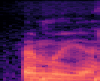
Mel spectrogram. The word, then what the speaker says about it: Famuyiwa: Yes, thank you, Famuyiwa.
